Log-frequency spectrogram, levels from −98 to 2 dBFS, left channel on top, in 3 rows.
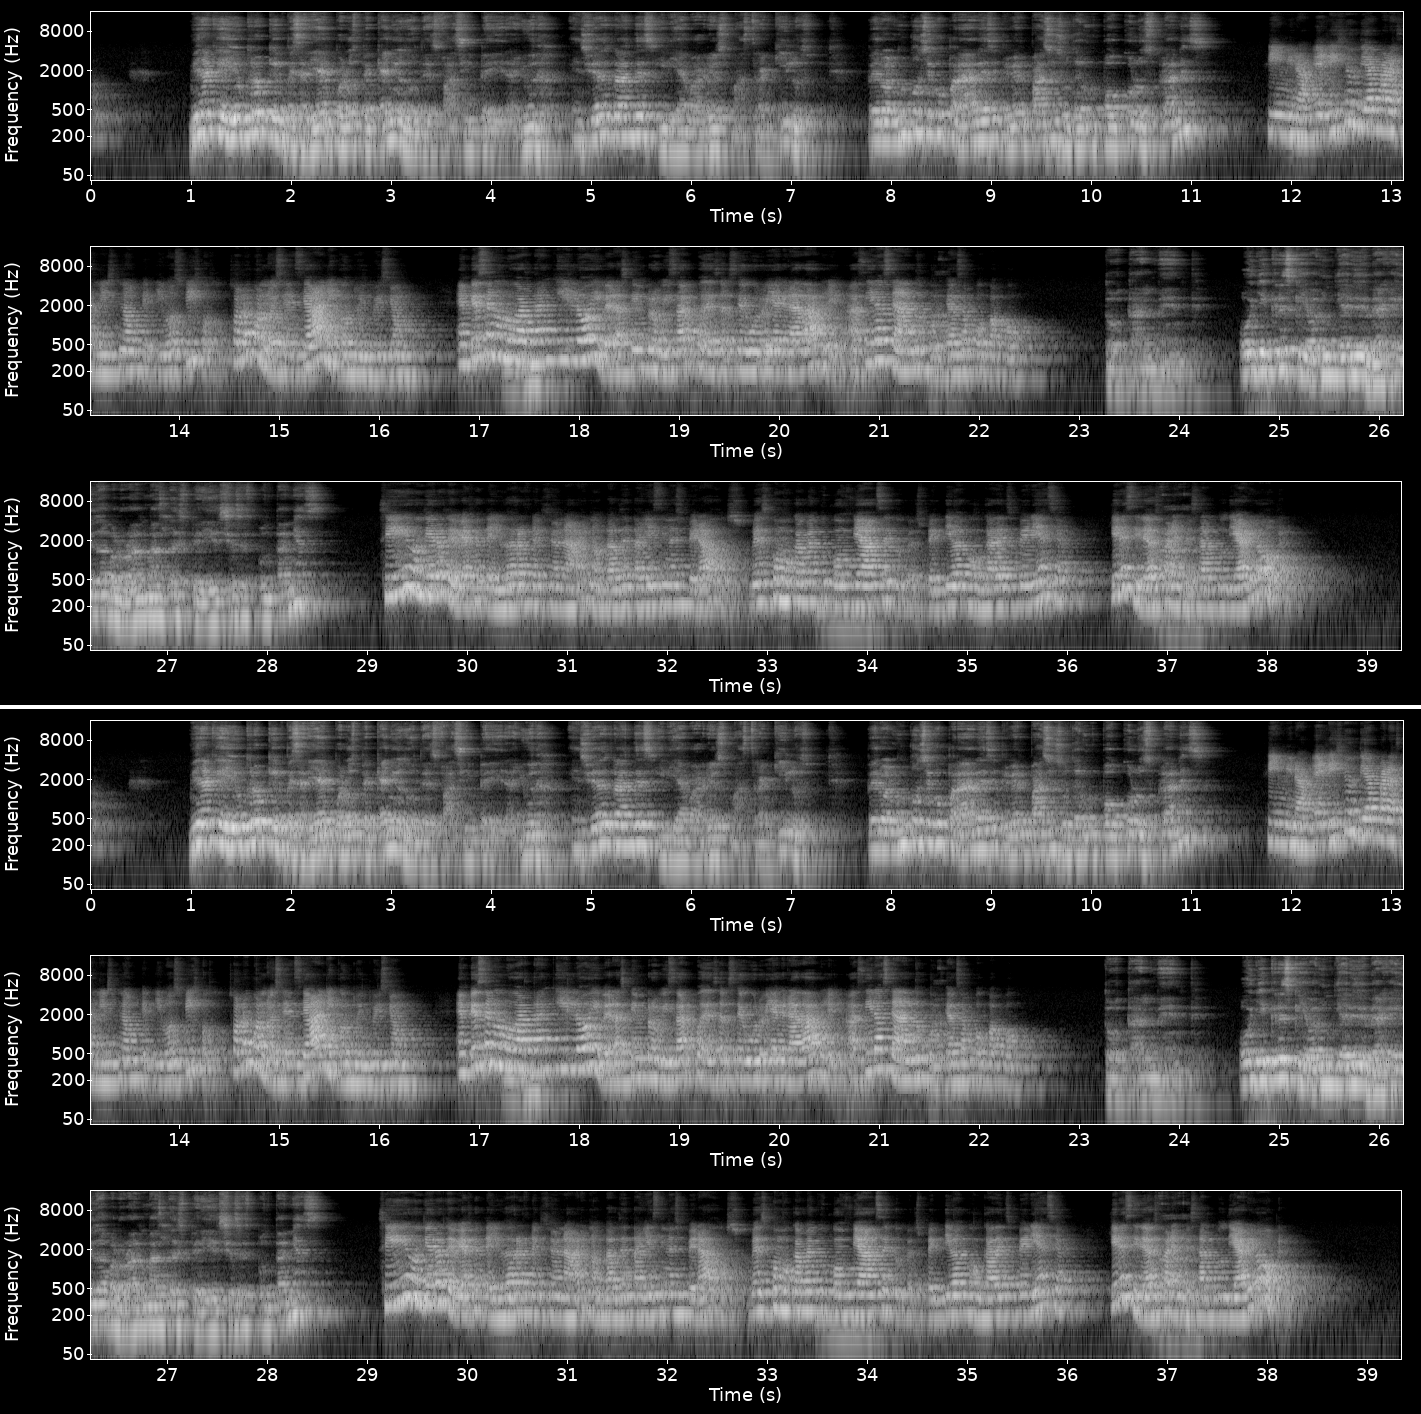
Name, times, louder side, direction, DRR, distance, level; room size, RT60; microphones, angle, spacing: voice 1, 1.0-7.2 7.8-11.1 17.2-17.6 21.5-21.7 23.3-24.0 24.6-28.5 33.5-34.0 36.9-37.2, equal, 85° right, -4 dB, 1.3 m, -27 dB
voice 2, 11.8-16.3 16.8-22.0 29.2-36.0 36.4-38.1, equal, 45° right, -4 dB, 1.1 m, -26 dB
5.3 x 2.9 x 3.0 m, 1.0 s
head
